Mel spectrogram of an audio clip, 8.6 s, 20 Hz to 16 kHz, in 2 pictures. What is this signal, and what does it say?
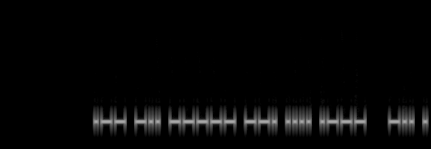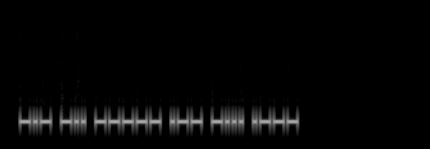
Morse code, heard as a keyed tone, about 36 wpm, 700 Hz. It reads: WD0GHJ DE KD0WBJ
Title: USA Callsign DE Callsign - 6 Characters - 35wpm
